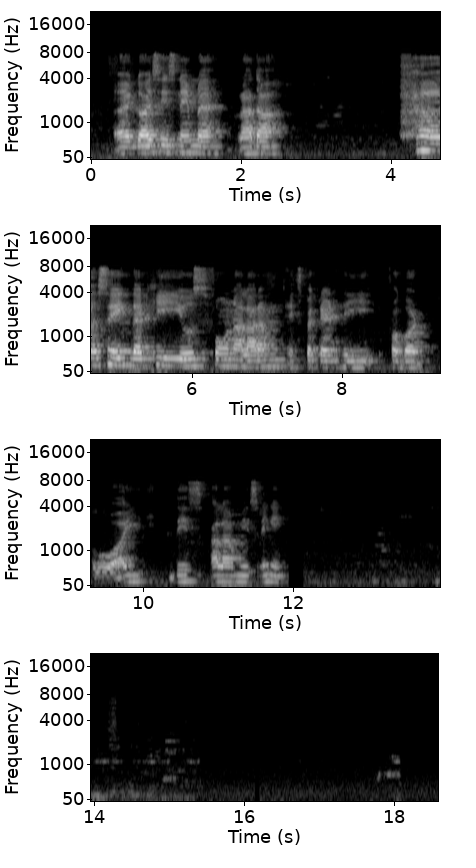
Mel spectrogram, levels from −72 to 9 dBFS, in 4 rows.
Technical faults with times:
11.94-12.15 unconcealed Bluetooth headset packet loss
16.15-16.21 unconcealed Bluetooth headset packet loss

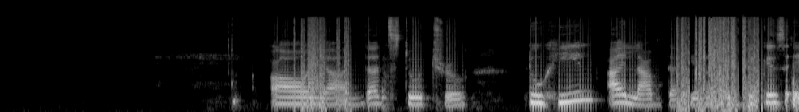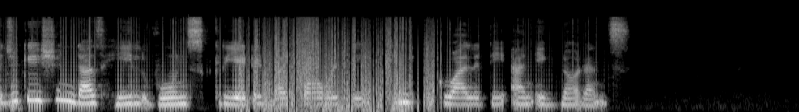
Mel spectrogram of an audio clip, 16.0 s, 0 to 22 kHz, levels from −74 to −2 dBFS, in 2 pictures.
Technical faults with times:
0.00-15.98 block size mismatch (padded)
2.94-3.50 loose connector crackle
6.76-7.62 loose connector crackle
10.38-12.40 loose connector crackle

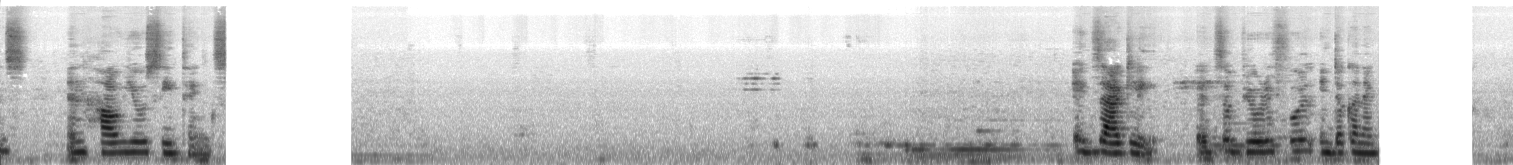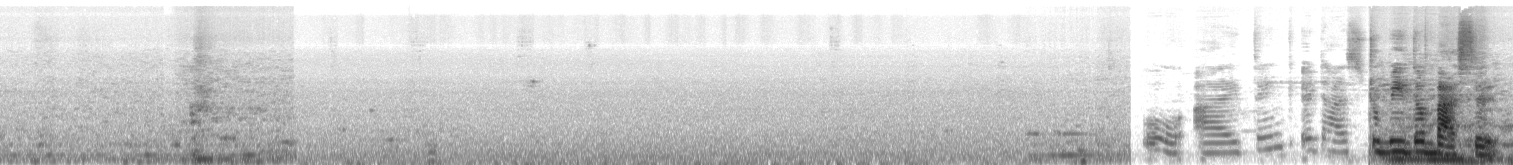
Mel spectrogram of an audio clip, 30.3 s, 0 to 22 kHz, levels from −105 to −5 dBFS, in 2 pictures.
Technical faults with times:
2.24-3.51 playback stall
13.78-14.72 playback stall
26.43-28.82 one channel inverted

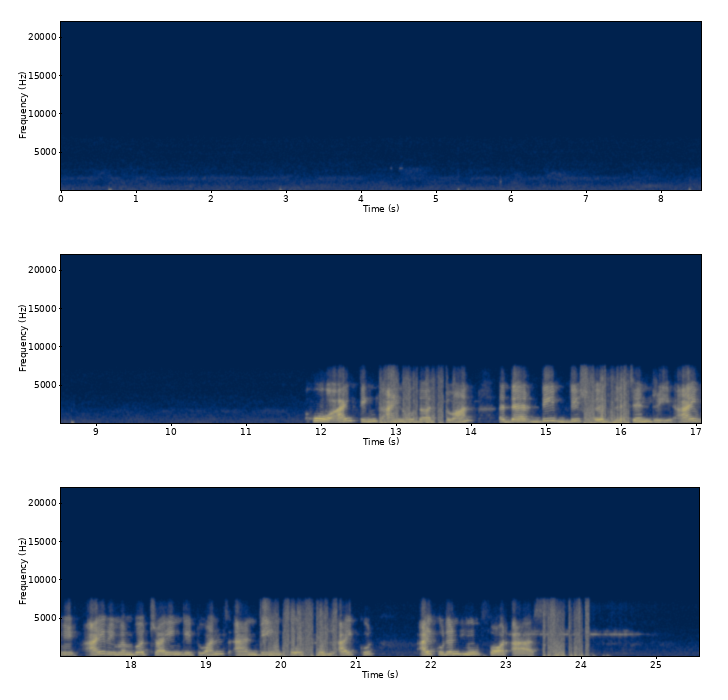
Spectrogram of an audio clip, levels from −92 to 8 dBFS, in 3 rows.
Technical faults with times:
0.00-11.79 AMR comfort noise
12.78-13.79 loose connector crackle
15.51-16.11 loose connector crackle
19.73-20.75 loose connector crackle
21.43-21.81 AMR comfort noise
23.50-24.11 loose connector crackle
24.93-25.58 AMR comfort noise

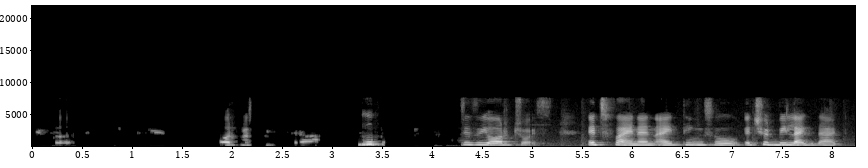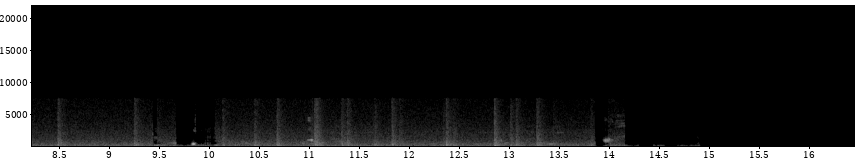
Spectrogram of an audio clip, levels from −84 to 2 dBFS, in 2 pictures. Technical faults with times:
0.00-4.30 speech suppressed in double talk
3.30-3.38 other side's voice leaking through
9.81-9.88 speech suppressed in double talk
12.96-13.00 other side's voice leaking through
13.87-16.46 background gated by the echo canceller

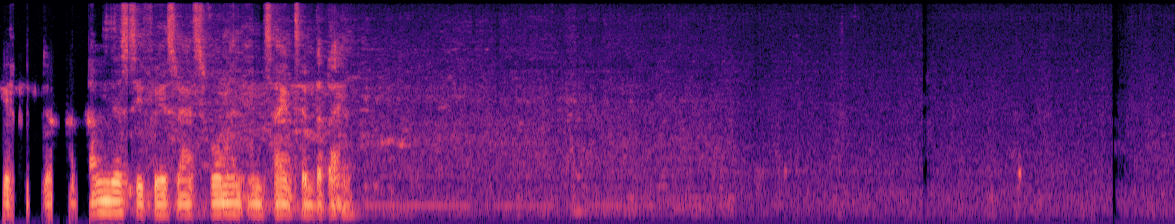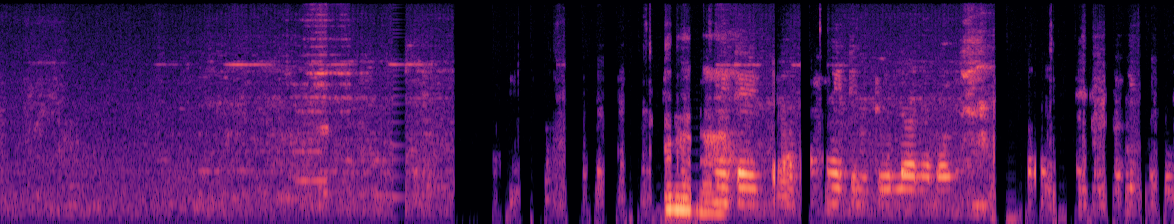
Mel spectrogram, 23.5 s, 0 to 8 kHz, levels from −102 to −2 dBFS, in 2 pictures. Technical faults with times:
0.00-1.31 speech suppressed in double talk
1.04-3.79 other side's voice leaking through
7.57-7.89 other side's voice leaking through
13.35-23.49 other side's voice leaking through
15.68-15.80 burst of packet loss
16.30-17.94 background gated by the echo canceller
18.23-18.89 speech suppressed in double talk
21.71-23.39 background gated by the echo canceller
22.22-23.03 speech suppressed in double talk

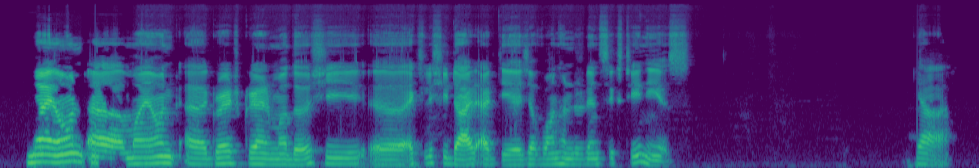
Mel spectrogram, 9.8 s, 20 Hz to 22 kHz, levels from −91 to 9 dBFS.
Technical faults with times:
0.95 dropped buffer (overrun)
9.17 dropped buffer (overrun)

